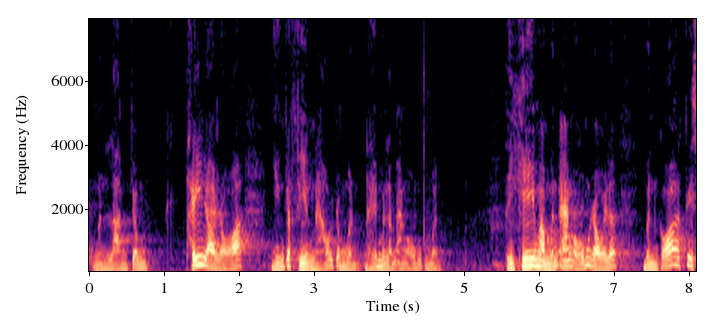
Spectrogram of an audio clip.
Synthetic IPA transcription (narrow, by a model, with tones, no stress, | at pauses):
mï˨˩ŋ̟laː˨˩mt͡ɕɔ˧ | t̪ʰə˨˦jzaː˧zɔ̰˧˩˨ɲɨ̰˧˥ŋkaː˨˦jfi˨˩ənna̰ː˧˥wt͡ɕɔ˧wŋ͡mmï˨˩ŋ̟ɗe˧˩mi˨˩ŋ̟laː˨˩mʔaː˧ŋʔo˧˩nku˧əmï˨˩ŋ̟ | t̪ʰi˨˩xi˧maː˨˩mï˨˩ŋ̟ʔaː˧nʔo˧˩nzo˨˩jɗɔ˨˦mï˨˩ŋ̟kɔ˨˦kaː˨˦j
